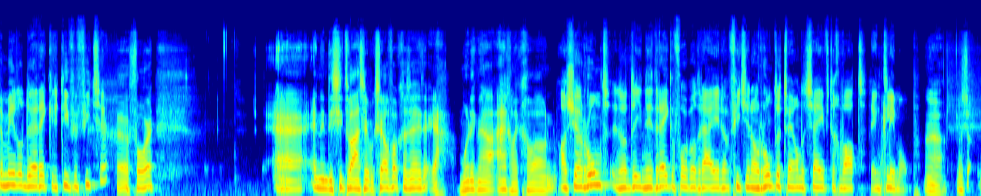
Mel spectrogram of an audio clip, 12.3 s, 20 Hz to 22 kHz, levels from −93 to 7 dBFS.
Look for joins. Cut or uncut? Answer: cut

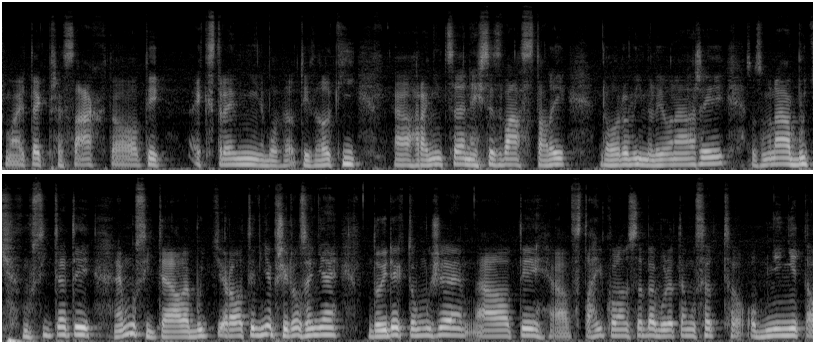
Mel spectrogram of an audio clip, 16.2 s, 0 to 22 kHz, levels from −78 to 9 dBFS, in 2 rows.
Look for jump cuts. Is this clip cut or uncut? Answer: cut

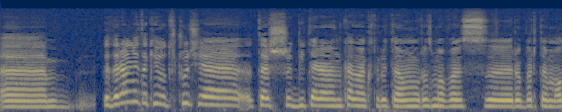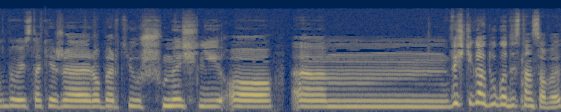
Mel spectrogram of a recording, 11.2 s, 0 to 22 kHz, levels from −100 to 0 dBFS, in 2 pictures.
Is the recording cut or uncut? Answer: cut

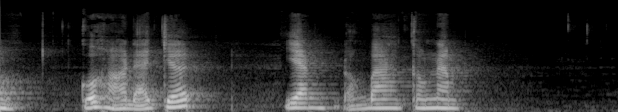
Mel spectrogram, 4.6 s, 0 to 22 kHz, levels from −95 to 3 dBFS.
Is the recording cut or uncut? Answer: cut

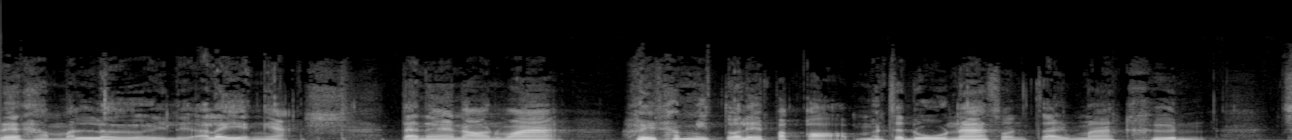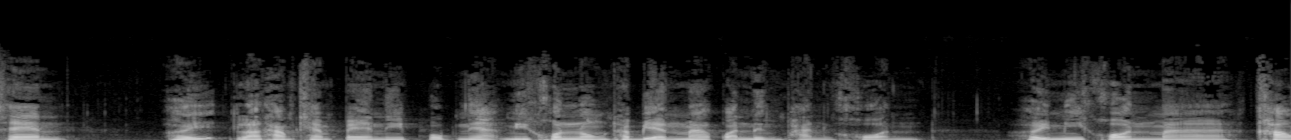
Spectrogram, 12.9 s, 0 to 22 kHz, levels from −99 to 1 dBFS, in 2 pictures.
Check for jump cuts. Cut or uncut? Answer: cut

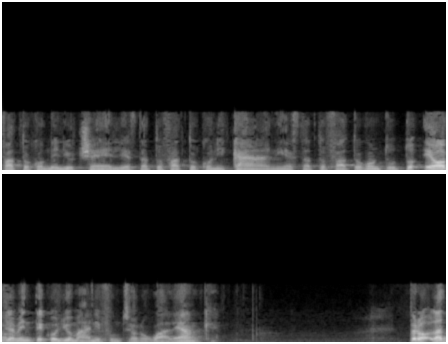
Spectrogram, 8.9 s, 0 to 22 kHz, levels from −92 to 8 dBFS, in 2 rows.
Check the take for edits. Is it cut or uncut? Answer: uncut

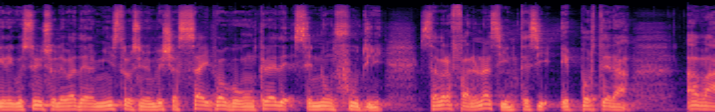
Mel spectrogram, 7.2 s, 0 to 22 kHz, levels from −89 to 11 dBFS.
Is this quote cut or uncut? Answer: cut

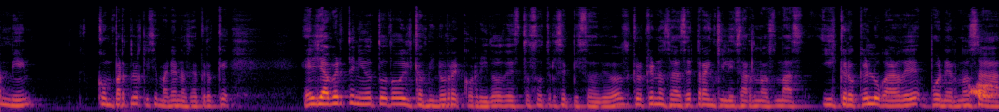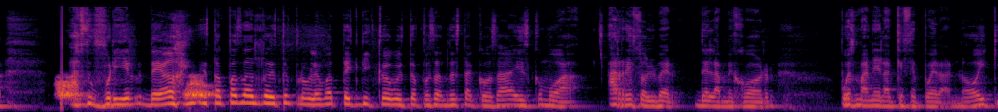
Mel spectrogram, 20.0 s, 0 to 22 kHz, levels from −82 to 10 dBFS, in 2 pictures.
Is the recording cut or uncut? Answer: uncut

